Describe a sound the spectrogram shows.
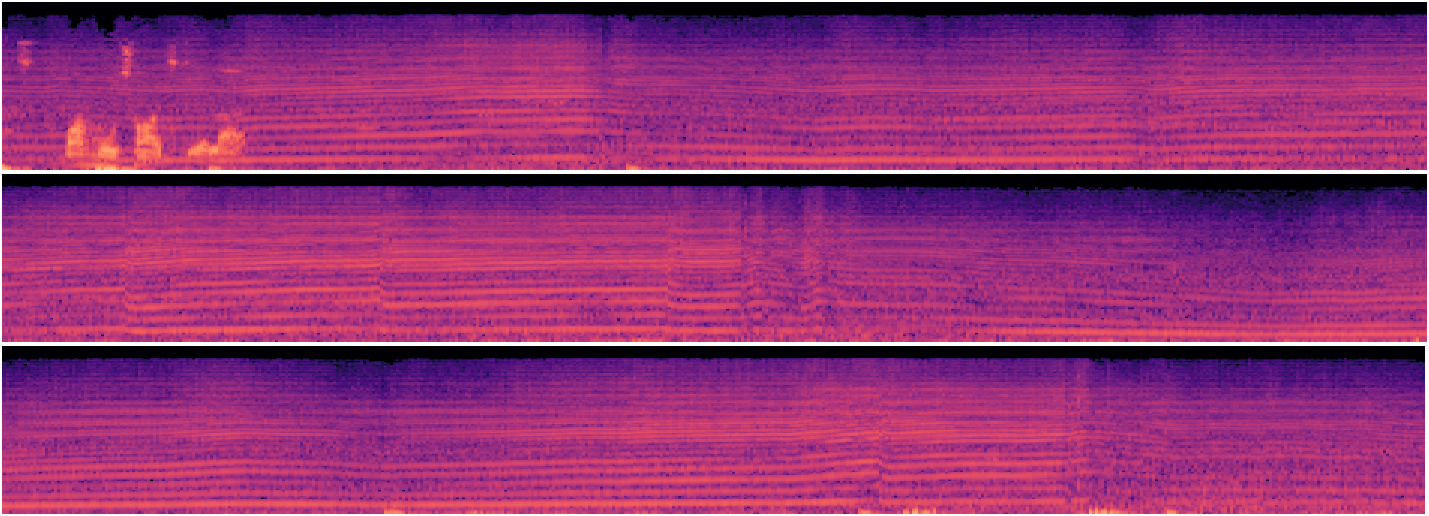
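A motorcycle engine whines steadily, rising and falling in pitch as it speeds up and slows through the bends.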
